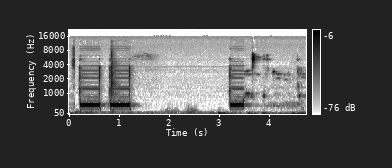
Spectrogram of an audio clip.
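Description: A telephone ringback tone purrs in a double burst as a prank call is placed to a tattoo shop, pauses for about two seconds, then starts ringing again. A few faint electronic chirps follow on the line.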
